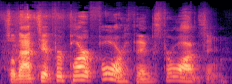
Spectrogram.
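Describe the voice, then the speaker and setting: A man's voice: fairly high pitch, animated, normal speed, fairly bright tone, a little hiss or hum, low-quality recording. A man giving informal step-by-step instructions in a plain, repetitive explaining manner. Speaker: tutorial presenter. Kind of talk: informal step-by-step how-to narration.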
